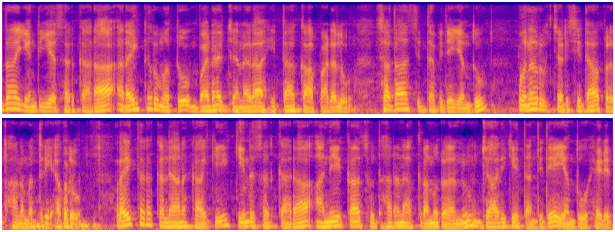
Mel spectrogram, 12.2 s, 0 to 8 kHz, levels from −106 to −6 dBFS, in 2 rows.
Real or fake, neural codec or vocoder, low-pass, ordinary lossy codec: fake; codec, 16 kHz, 4 kbps, X-Codec, HuBERT features, trained on general audio; 7.2 kHz; none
